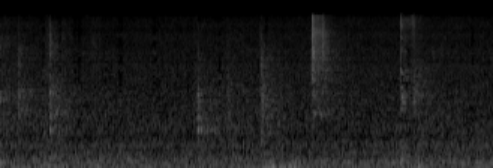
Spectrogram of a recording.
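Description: Faint keyboard keystrokes: about half a dozen short, irregularly spaced clicks as a web address is typed.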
